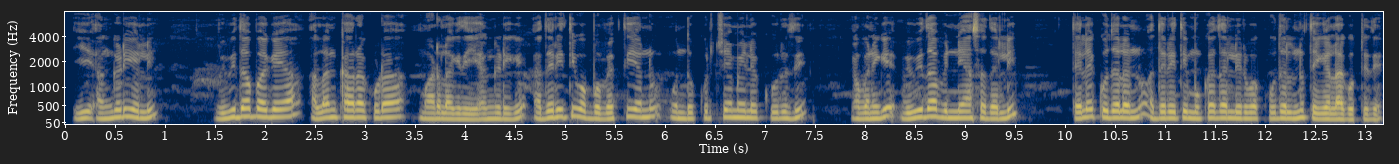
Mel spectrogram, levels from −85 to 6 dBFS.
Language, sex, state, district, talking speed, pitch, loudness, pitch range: Kannada, male, Karnataka, Bellary, 120 wpm, 175 Hz, -16 LUFS, 160-200 Hz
